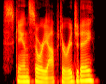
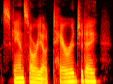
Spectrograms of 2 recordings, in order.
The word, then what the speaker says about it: Scansoriopterygidae: And it's all about that group Scansoriopterygidae, which I always want to call Scansorioterygidae, but apparently it's op, because the P is silent in pterosaur, but then you pronounce it when it's in the middle of a word.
